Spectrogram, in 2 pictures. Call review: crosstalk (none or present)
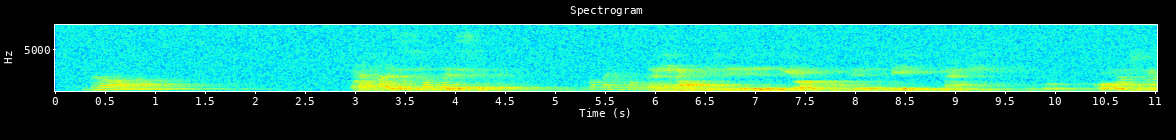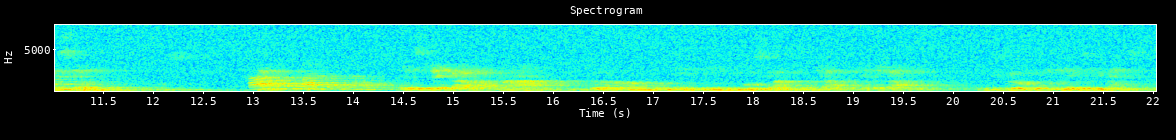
present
